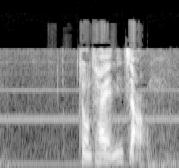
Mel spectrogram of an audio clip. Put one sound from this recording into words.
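A middle-aged woman speaks briefly and calmly into a microphone.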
